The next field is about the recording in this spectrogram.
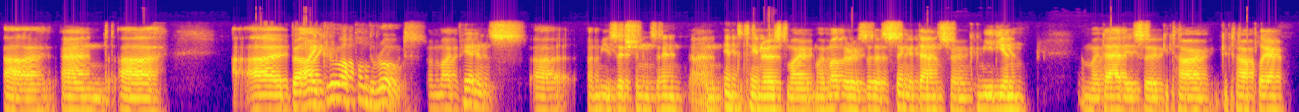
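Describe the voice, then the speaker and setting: A man's voice: on the low side, steady tone, normal speed. Echoey, mixed-accent Scottish man, chatting casually. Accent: mixed Scottish British. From Scotland, grew up on the road around the UK. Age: 40s. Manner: chatty, informal, lightly joking. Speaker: interview guest, musician and studio owner. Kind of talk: casual conversational storytelling. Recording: echoey room, distant mic, dull sound.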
